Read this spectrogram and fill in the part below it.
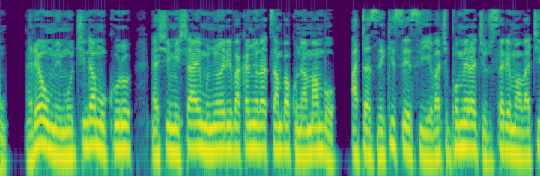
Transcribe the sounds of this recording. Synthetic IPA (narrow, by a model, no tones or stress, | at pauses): re̞umimut͡ʃindamukuɾu | naʃimiʃaimuɲo̞ɾiʋakaɲo̞ɾat͡sambakunamaːmbo̞ | atazekise̞siʋat͡ʃipo̞me̞ɾad͡ʒe̞rusaɾe̞maʋat͡ʃiː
